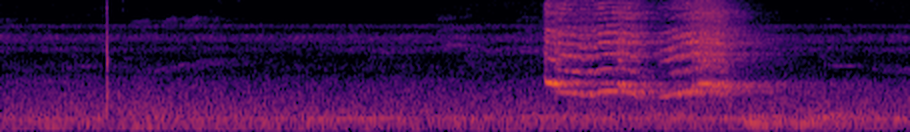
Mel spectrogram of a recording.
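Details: A crowing junglefowl, recorded while hunting: one harsh, buzzy crow lasts about a second after a lone click. Faint insect drone runs underneath throughout.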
